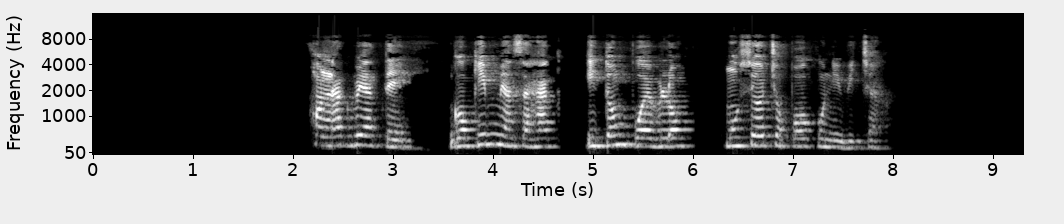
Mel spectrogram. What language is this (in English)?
Yaqui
